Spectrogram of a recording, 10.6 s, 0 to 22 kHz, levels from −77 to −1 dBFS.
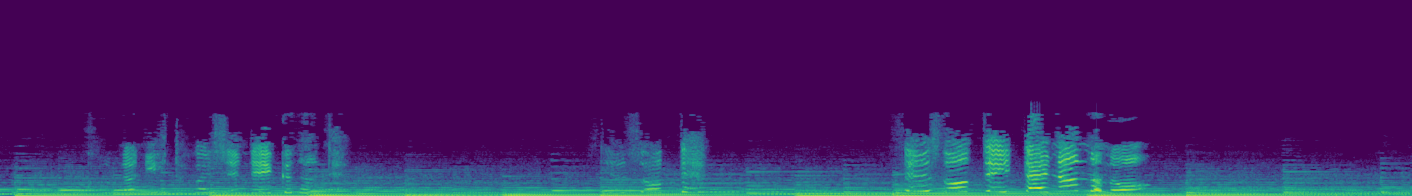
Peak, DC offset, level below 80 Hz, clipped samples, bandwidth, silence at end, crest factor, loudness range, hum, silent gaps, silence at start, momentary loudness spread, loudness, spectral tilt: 0 dBFS; under 0.1%; -24 dBFS; under 0.1%; 9.8 kHz; 0 s; 18 dB; 6 LU; none; none; 0 s; 12 LU; -18 LUFS; -5 dB/octave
